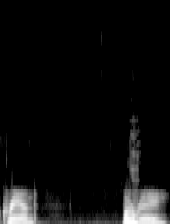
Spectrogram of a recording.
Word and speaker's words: Grand Marais: And just everything about where you are, I have to admit, I never heard of Grand Marais.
